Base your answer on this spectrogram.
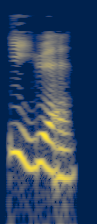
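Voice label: "意愿", Mandarin Chinese; hsk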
